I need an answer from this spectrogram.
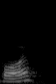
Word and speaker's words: Bol: And our guest tonight is Boyle, who is, did I say it right? Bowl. Boyle, yep.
